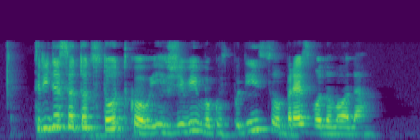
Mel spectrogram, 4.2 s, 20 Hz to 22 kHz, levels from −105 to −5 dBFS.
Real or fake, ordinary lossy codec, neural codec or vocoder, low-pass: real; none; none; 7.2 kHz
